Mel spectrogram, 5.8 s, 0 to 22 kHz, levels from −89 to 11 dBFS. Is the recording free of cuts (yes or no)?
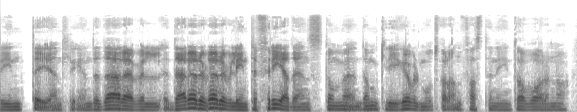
no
